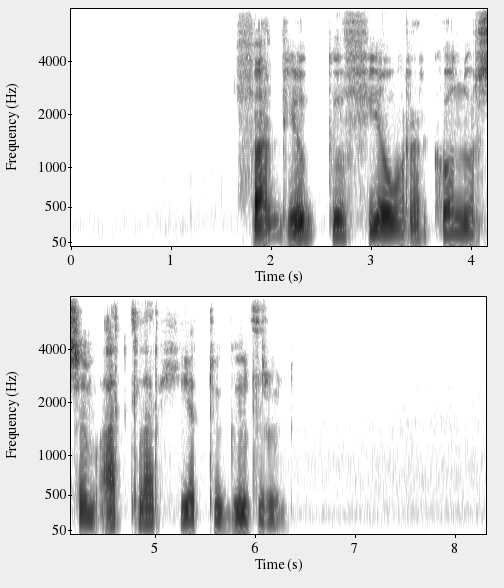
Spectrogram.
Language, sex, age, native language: Icelandic, male, 30-39, Polish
